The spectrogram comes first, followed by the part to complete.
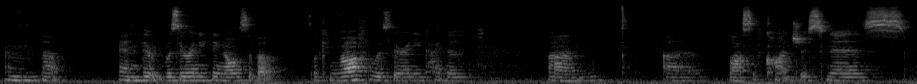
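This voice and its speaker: A soft-spoken woman doing an ASMR medical roleplay as a doctor, asking methodical questions in a reassuring way. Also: lowish voice, monotone, unhurried, creaky. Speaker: ASMR creator playing a doctor. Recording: roomy, distant mic, faint hiss.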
